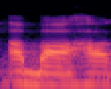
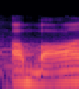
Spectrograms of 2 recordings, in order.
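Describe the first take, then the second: First: An extra vowel follows the final h. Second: The word ends on a vowel with no h. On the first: "ना ही अबाहा कर दें" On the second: "हम फिर से अबा ना कर दें"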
